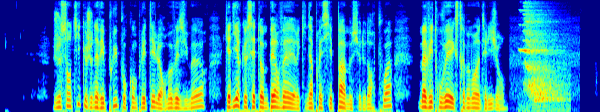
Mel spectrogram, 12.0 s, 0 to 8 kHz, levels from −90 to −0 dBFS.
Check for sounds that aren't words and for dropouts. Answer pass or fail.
fail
